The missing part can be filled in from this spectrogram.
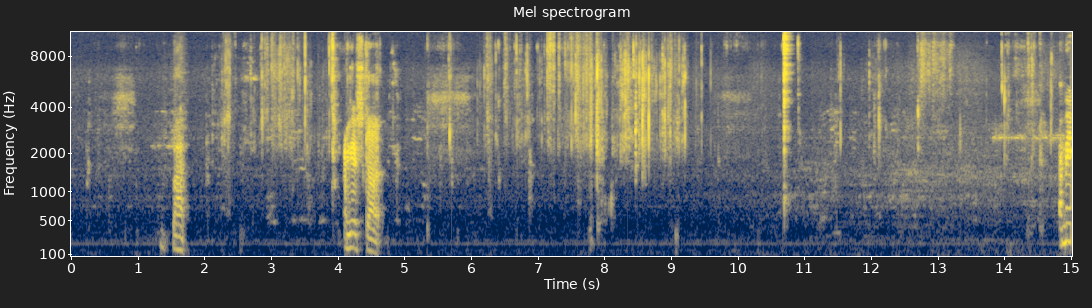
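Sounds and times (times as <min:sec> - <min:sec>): person chewing food: 0:02.0 - 0:04.1, 0:05.4 - 0:10.0, 0:10.7 - 0:14.9.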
